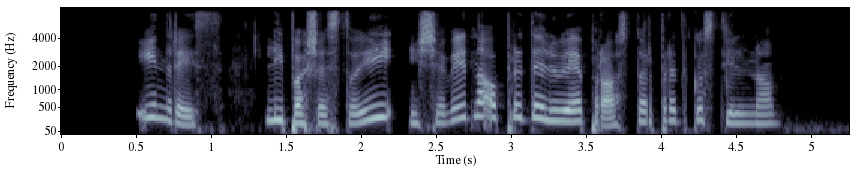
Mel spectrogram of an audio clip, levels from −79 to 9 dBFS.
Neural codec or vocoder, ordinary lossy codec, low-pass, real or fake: none; none; 7.2 kHz; real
